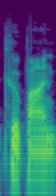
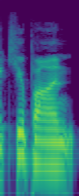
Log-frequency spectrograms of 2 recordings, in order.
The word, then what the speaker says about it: coupon: So I pronounce it coupon, but if you say coupon, that's cool too.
